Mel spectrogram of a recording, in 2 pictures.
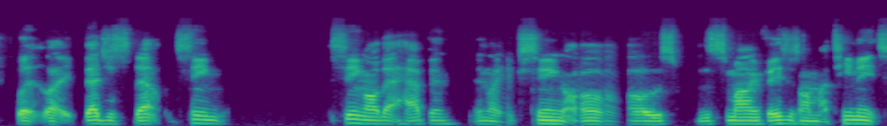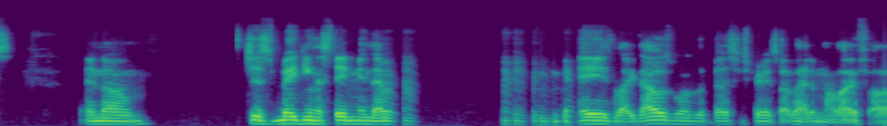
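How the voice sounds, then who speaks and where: A man speaks at a fairly low pitch and a moderate pace, with long, frequent pauses and a monotone, flat intonation. The sound is dry and close with no echo, over a quiet background. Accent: American. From South Florida. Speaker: college football player. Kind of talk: interview.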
